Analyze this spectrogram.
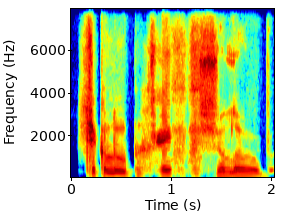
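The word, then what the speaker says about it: Chicxulub: h i c like chick and then x-u-l-u-b chickaloob yeah okay foreign no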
